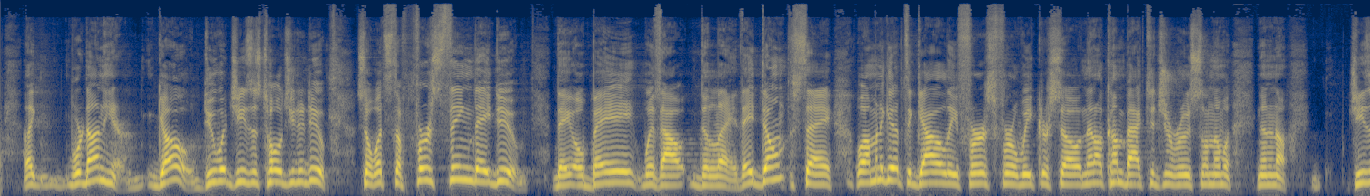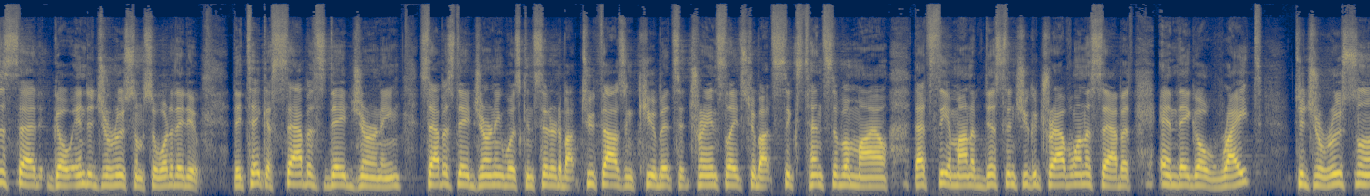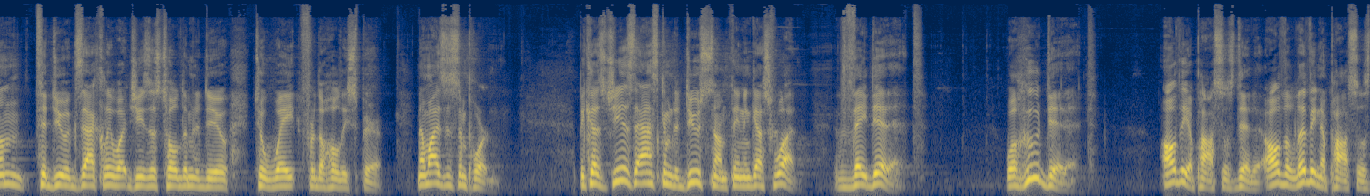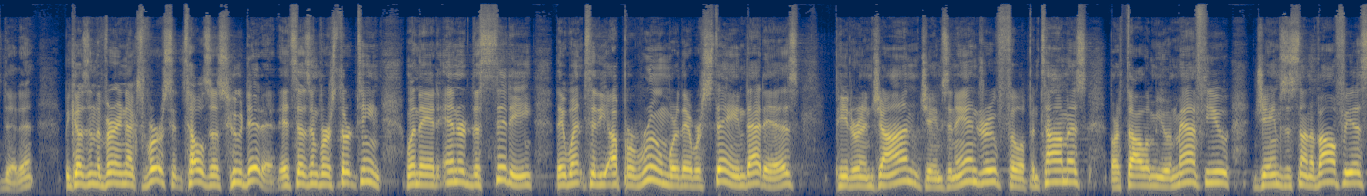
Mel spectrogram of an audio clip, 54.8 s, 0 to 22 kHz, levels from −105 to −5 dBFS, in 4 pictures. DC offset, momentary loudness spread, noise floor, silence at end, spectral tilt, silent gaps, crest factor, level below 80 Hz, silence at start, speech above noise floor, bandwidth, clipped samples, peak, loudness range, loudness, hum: under 0.1%; 8 LU; -70 dBFS; 0 s; -5.5 dB/octave; none; 20 dB; -72 dBFS; 0.05 s; 49 dB; over 20 kHz; under 0.1%; -2 dBFS; 5 LU; -21 LUFS; none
